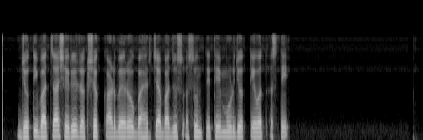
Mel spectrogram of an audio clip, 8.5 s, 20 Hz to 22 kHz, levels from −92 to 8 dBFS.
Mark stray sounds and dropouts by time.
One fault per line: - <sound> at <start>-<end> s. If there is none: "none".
none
